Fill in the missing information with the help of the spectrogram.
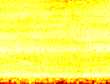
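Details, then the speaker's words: Long narrow diamond bur in a dental handpiece gives a high-pitched steady hiss and whine as it blends the porcelain margins of Lumineers veneers at the gum line during placement. "I'm using a long narrow diamond and I'm just blending this porcelain"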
